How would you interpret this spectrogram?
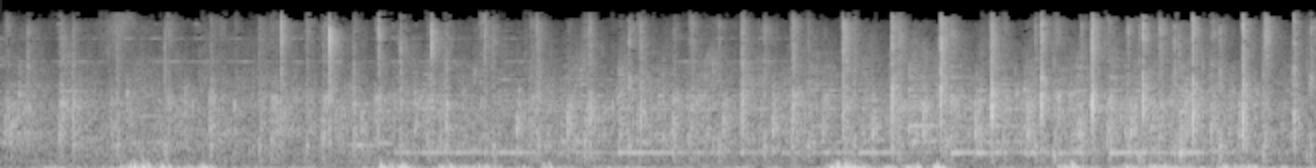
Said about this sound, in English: medical staff and frontline healthcare workers by clapping and banging their pots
